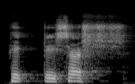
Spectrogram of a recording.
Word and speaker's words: fictitious: इसी तरीके से FICTITIOUS, फिक्टिशस। इस तरीके से टी के बाद में IO आता है तो हम टी को श पढ़ते हैं।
